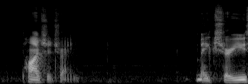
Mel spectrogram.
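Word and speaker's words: Pontchartrain: specifically how to pronounce Pon train it is not spelled like it is pronounced it is spelled p o n t c h a r t r a i n Ponch train make sure you say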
